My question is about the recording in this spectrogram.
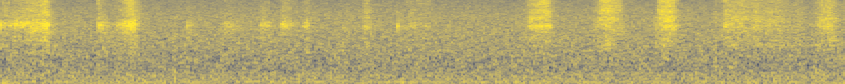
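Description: Fingertips rubbing dried masking fluid off watercolour paper to uncover the white lines beneath: a faint series of short, scratchy rubs at irregular intervals.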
